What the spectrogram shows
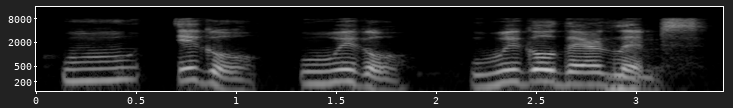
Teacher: remember to start off with an oo sound with this W word.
